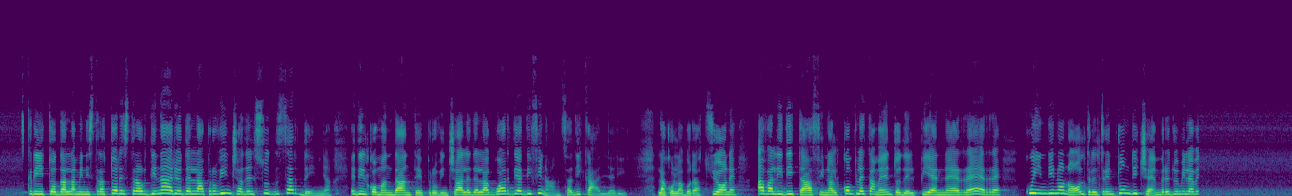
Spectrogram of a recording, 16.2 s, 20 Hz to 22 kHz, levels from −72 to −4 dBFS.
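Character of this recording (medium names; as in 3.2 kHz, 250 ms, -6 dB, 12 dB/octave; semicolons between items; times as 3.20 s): noise floor -47 dBFS; spectral tilt -3.5 dB/octave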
